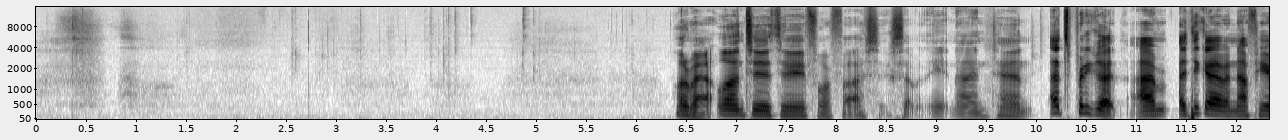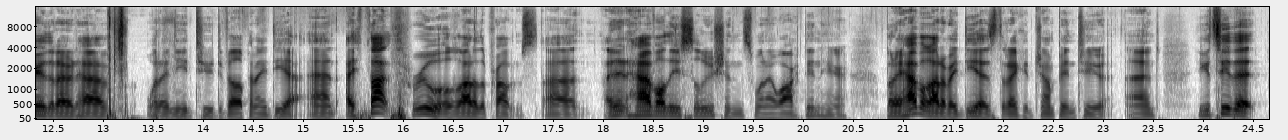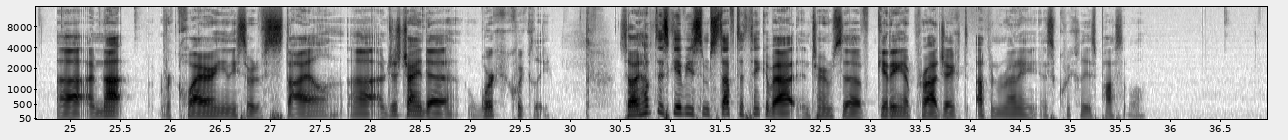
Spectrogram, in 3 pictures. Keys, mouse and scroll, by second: 0.7-1.2 scroll, 1.3 click, 3.2-4.2 scroll, 4.9 click, 5.1-6.2 scroll, 6.4 scroll, 24.9-25.5 click, 25.1 click, 25.6 click, 25.7 click, 25.7 click, 25.8 click, 25.9 click, 25.9 click, 26.0 click, 26.1 click, 26.2 click, 26.2 click, 26.5 click, 26.5-27.7 scroll, 28.5 click.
